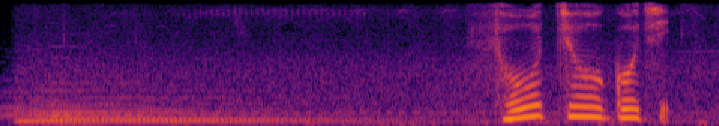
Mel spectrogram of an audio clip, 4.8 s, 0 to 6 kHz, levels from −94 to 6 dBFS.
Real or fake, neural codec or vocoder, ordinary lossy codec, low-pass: real; none; none; 5.4 kHz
